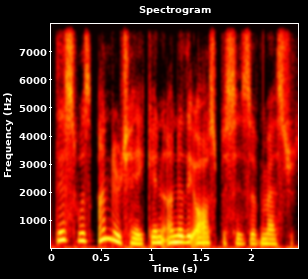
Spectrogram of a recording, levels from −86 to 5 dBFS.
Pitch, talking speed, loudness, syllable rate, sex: 220 Hz, 195 wpm, -16 LUFS, 5.8 syllables/s, female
